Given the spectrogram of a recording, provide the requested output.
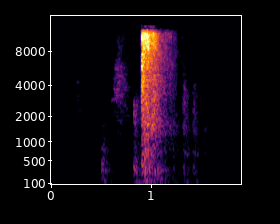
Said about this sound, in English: Sorry, just the door's opening.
